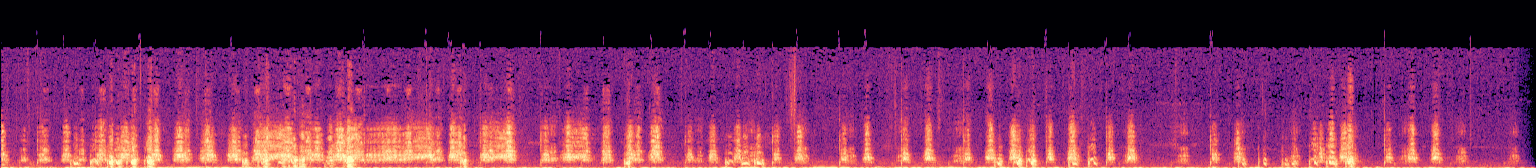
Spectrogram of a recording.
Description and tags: Waddling of Ducks
A small waddling of cayuga drakes and hens honking and dweeting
